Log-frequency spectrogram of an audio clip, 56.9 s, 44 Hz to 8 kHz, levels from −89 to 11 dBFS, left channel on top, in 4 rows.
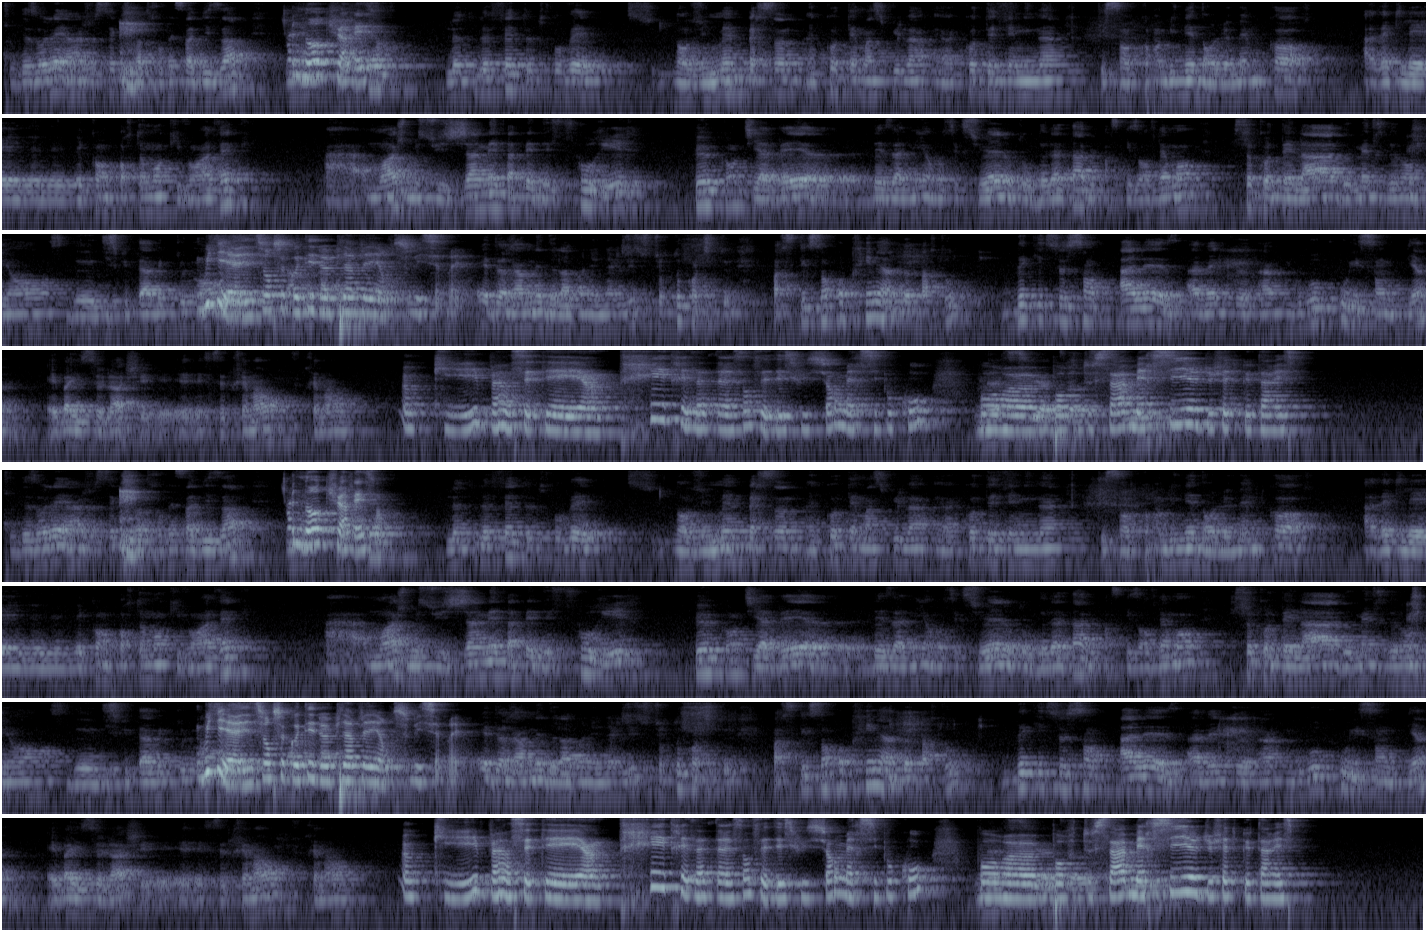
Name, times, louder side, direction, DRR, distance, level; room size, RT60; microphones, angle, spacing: voice 1, 0.1-2.4 2.8-3.1 3.3-3.8 4.4-5.9 6.3-10.6 11.0-13.1 13.6-16.6 17.4-20.6 21.2-26.1 26.6-30.8 31.3-32.7 33.2-38.1 38.5-42.8 43.2-46.2 52.4-53.6 53.9-54.3, left 1 dB, 20° left, 3 dB, 0.9 m, -41 dB
voice 2, 2.8-3.7 28.3-28.5 30.4-33.0 46.7-55.7, right 4 dB, 30° right, 7 dB, 0.4 m, -31 dB
7.4 x 3.1 x 5.0 m, 0.97 s
head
